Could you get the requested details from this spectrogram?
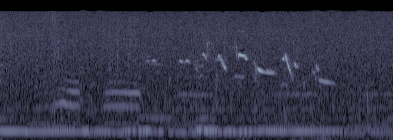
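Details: Greater prairie chickens on a lek in the Nebraska Sandhills, April, two males sparring as they wait for females; steady low booming drone with wavering hoots, plus short high chirping notes above.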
